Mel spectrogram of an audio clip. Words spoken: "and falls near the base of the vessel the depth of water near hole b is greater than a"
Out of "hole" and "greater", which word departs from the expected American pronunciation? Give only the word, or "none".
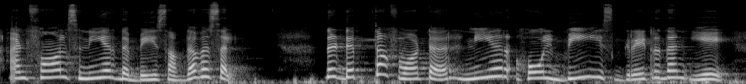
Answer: none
